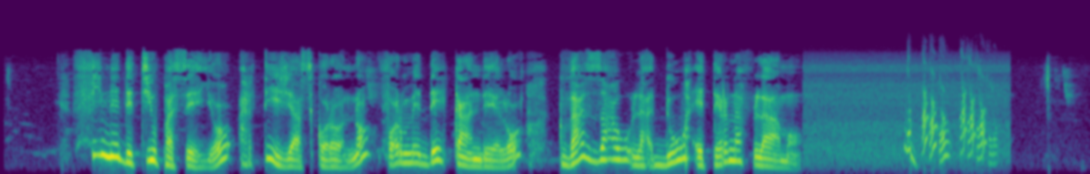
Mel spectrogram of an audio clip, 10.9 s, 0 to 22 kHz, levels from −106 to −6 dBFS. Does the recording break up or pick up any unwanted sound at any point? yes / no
yes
